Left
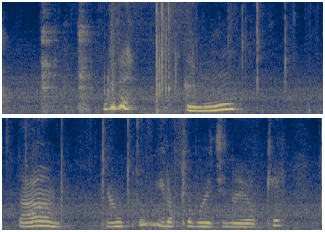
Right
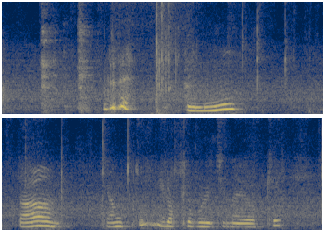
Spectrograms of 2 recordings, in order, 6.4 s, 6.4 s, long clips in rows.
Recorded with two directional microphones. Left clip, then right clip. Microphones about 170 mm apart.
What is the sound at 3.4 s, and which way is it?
Speech, 20° left (ahead or behind).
